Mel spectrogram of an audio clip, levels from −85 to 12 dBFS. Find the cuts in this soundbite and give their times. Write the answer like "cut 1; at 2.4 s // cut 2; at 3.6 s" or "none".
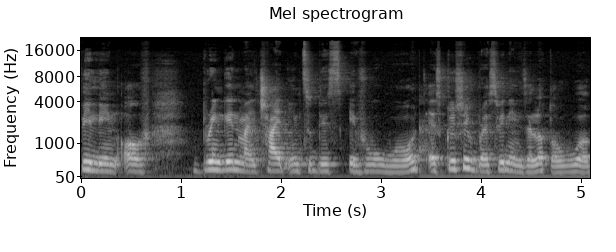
cut 1; at 3.4 s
